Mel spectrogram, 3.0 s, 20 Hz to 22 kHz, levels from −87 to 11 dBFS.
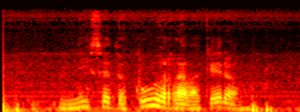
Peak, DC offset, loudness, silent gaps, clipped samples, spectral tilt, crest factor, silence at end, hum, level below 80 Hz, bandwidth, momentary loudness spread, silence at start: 0 dBFS; under 0.1%; -19 LUFS; none; under 0.1%; -7.5 dB/octave; 18 dB; 0 s; none; -34 dBFS; 16 kHz; 16 LU; 0.05 s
